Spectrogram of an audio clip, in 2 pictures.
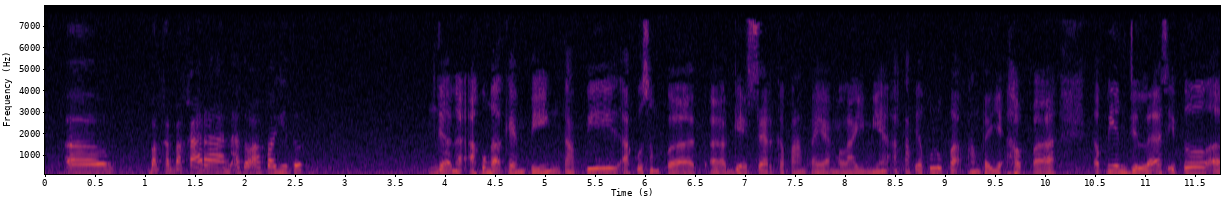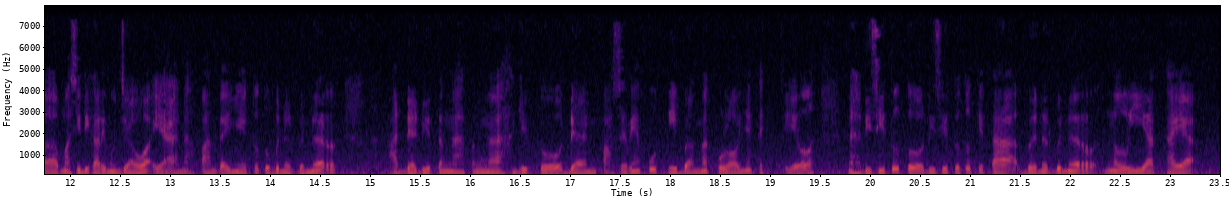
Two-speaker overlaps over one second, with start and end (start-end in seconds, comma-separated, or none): none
